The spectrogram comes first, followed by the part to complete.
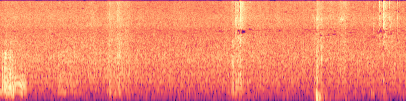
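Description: Light rain falling as a steady hiss, with about five sharp knocks spread through it as a dodos, a chisel blade on a long pole, strikes the trunk and frond bases of an oil palm.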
